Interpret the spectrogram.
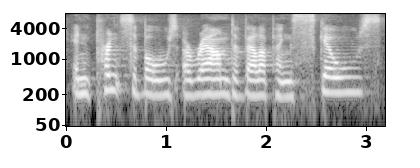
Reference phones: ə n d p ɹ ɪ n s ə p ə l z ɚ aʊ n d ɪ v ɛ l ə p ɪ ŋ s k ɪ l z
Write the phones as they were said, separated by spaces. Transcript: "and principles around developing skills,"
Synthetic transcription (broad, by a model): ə n p ɹ ɪ n s ə p ə l z ɚ aʊ n d ɪ v ɛ l ə p ɪ ŋ s k ɪ l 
